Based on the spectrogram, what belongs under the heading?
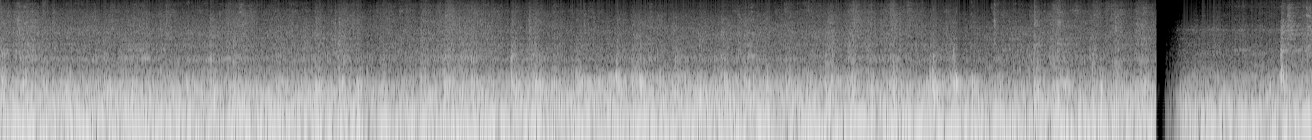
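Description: Passenger train running along the track, heard from aboard a coach: a steady low rumble of wheels on rails with faint rail-joint clatter. The sound drops out for an instant near the end.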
